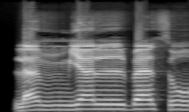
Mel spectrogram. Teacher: lam yalbasu, ini ujung lidah dengan gigi seri atas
